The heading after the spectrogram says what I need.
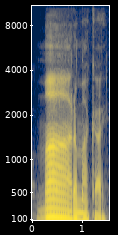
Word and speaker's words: Mārama Kai: Am I pronouncing that? Mārama Kai.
